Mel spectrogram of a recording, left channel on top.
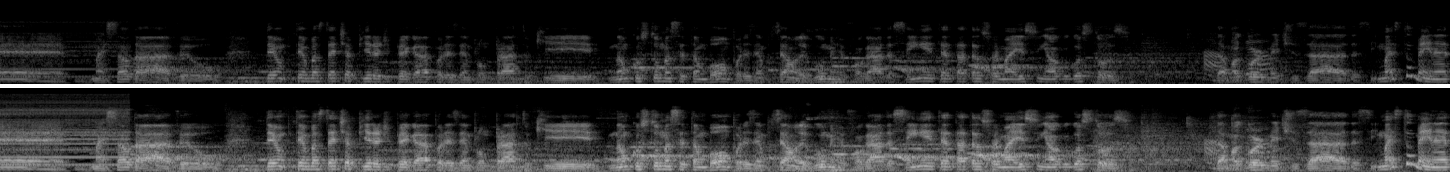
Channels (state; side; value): quieter; left; 13.9 dB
